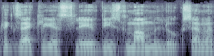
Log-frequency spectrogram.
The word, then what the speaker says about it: Mameluke: So she gets rid of the son and then she marries, her head slave, or not exactly a slave, these Mamelukes. Am I pronouncing that right?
